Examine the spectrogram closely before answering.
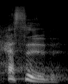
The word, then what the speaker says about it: chesed: It's the word chesed. That's how you say it in Hebrew.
